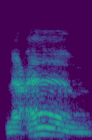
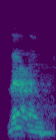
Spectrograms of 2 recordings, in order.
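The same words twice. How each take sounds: First: The word is dragged out and drawn long. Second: The word is said short, without dragging. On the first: The speaker calls it wrong. "agak diseret-seret" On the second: The speaker calls it right. "nggak ada intonasi uh, diseret seperti itu"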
